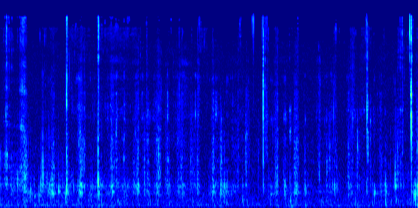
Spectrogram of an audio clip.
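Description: Close-miked chewing of a mouthful of crisp iceberg-lettuce chicken salad: many short, wet crunches and crackles throughout.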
